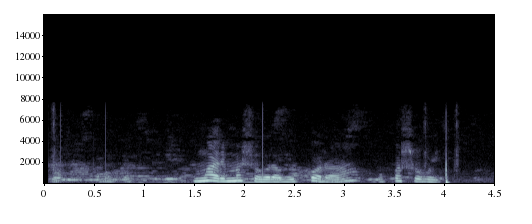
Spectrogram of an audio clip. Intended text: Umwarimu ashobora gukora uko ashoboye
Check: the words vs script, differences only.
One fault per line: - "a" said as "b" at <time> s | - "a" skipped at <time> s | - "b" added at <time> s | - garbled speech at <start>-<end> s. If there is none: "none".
none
